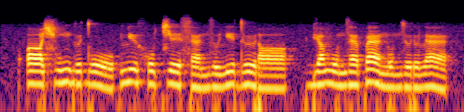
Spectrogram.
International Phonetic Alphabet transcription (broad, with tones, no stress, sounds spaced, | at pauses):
ʔ ɑː˧ ɕ u˧˥ ŋ ɡ ø˧˥ d oː˥˨ | lʲ ø˥˨ x o˧ t͡ɕ eː˥˨ s æ˧ n z ɯ˧ lʲ e˥˨ d øː˥˨ ɾ ɑː˧ | ɡʲ ɑ˧˥ v o˧ n z æ˧ p æː˥˨ n o˧ n z ø˧ ɾ ø˧ l æ˥˨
